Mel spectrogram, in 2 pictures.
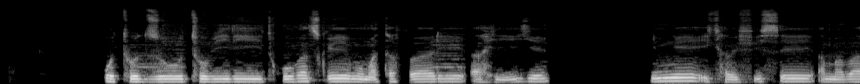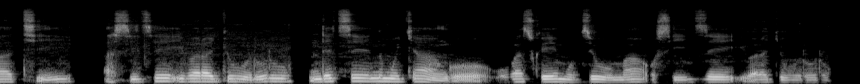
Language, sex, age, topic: Rundi, male, 25-35, education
